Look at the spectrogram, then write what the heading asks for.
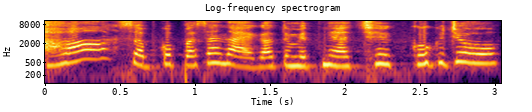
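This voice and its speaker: A woman squeaks out a put-on character voice at an extremely high pitch. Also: moderate pace. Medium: read story.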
